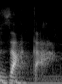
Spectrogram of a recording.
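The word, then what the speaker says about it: 酒: character will change so even though the second character pronounced sake when it combines together it changes sound into zaka and last but not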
